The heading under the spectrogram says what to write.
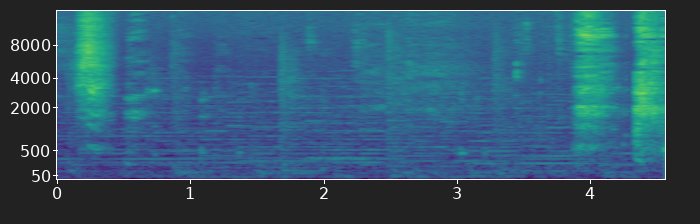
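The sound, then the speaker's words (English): Sharp, breathy allergy sneezes: one bursts out near the start, then a quick pair follows at the end, with faint murmuring voices and background noise in between. “I can't tell if you had allergy medicine or not enough.”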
